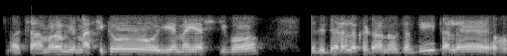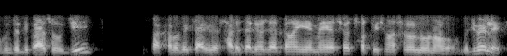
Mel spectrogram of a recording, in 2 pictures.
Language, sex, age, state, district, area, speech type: Odia, male, 45-60, Odisha, Bhadrak, rural, conversation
